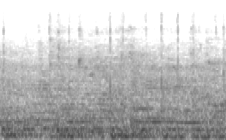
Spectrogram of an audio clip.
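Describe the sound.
A basketball thumps on the court as a player shoots for the hoop. Dull, repeated bounces sit under a steady crowd murmur, and voices talk over them.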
